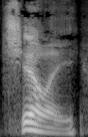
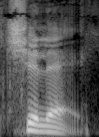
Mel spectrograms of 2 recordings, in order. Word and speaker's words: Chile: Go whitewater rafting on the Foodaloo-foo River in Chile. That's Chile. Whatever. You eat chili. It's Chile.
